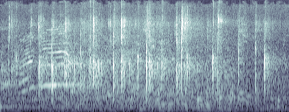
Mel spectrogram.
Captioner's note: voiceover; applause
